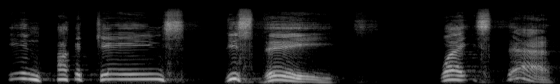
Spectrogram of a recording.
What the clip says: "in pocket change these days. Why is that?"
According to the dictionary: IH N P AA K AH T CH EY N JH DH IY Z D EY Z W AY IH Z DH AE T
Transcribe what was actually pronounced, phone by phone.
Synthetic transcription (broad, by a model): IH N P AA K AH T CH EY N Z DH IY S D EY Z W AY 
